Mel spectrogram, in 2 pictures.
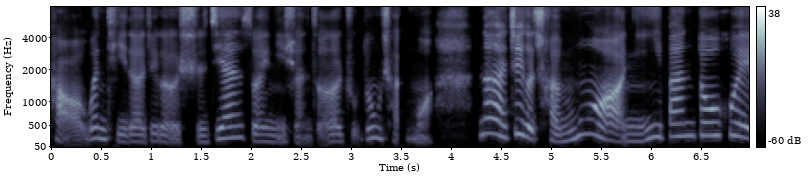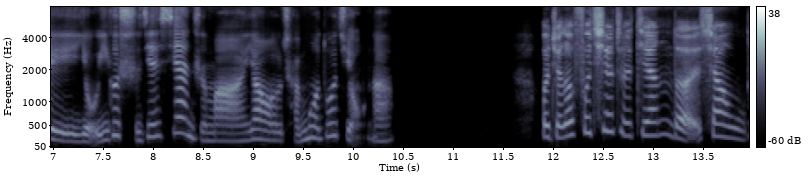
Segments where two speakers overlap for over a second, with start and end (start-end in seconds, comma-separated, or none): none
